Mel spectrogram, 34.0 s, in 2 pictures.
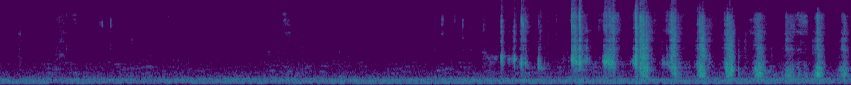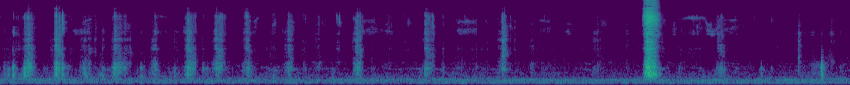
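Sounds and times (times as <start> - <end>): crisp crunches of chewing: 8.8 - 29.8, 30.5 - 33.8.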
